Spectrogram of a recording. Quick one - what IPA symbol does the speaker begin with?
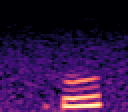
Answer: p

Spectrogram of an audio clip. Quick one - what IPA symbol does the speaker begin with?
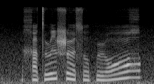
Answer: x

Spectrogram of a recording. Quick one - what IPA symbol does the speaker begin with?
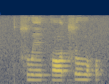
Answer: t͡s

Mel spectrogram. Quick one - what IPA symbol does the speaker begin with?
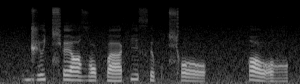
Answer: d͡ʒ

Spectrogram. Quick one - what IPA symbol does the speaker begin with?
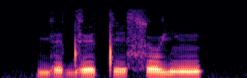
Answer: j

